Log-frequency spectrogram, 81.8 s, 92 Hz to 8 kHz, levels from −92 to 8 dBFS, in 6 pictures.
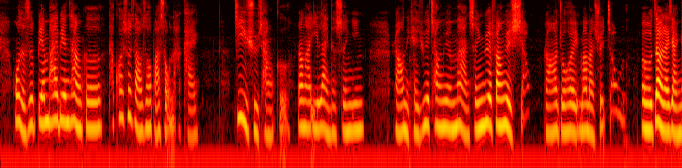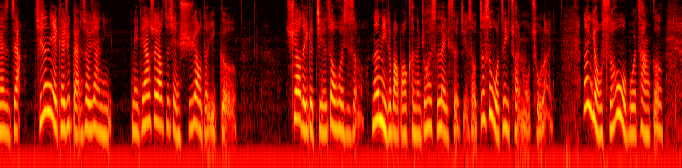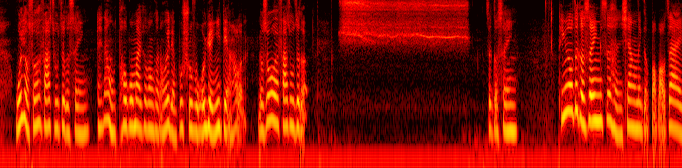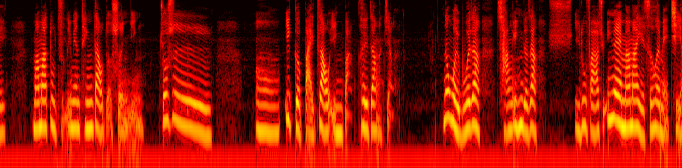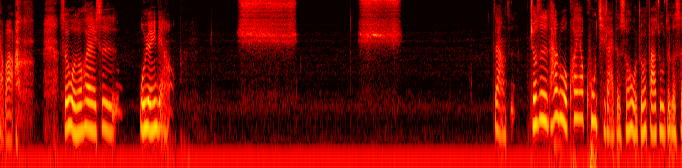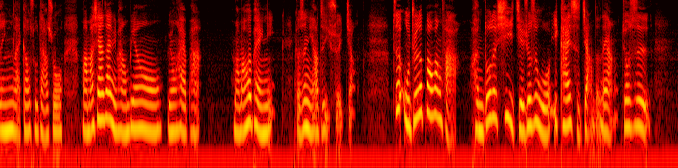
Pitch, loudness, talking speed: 245 Hz, -30 LUFS, 250 characters per minute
